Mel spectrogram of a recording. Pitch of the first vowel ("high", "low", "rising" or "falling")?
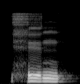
low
